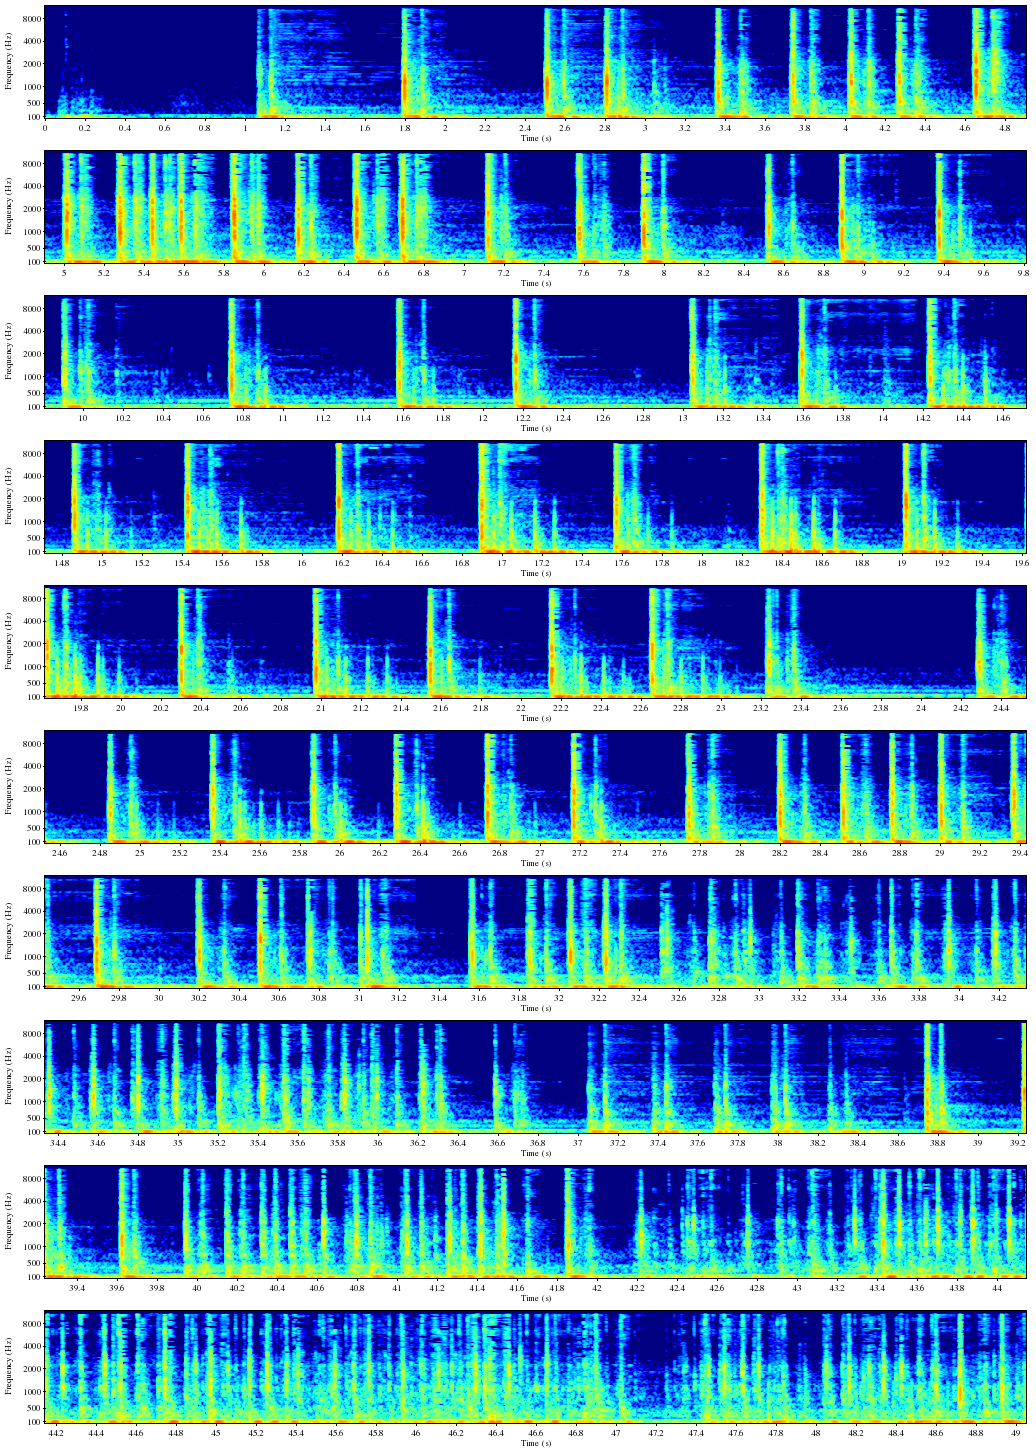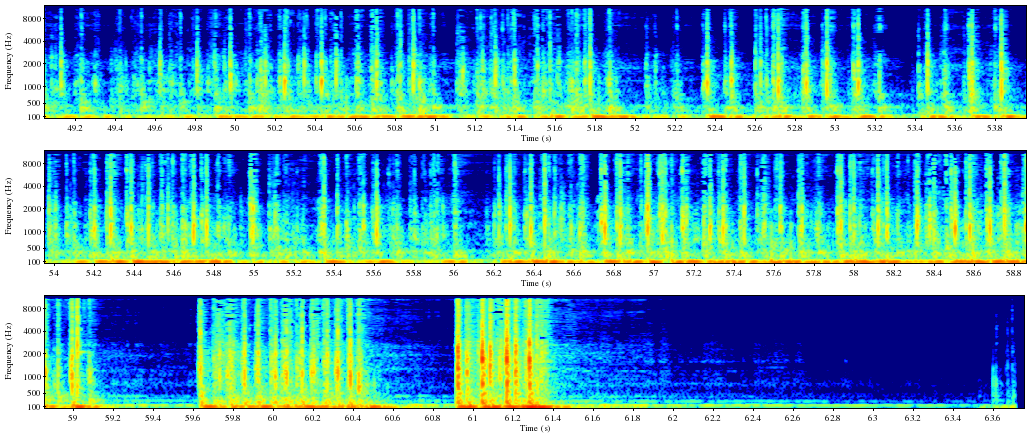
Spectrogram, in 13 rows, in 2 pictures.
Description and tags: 210915 0033 retrokeys ОрельБК-08 ZX
Vintage keyboard "Орель БК-08" (ZXspectrum replica). Recorder - DR100mk3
